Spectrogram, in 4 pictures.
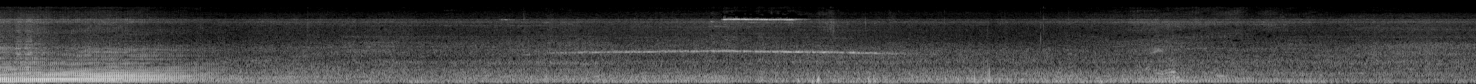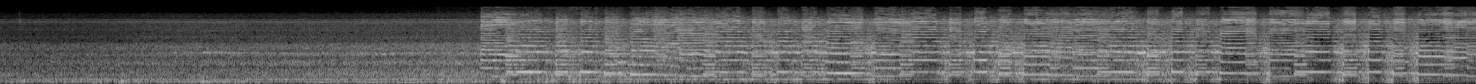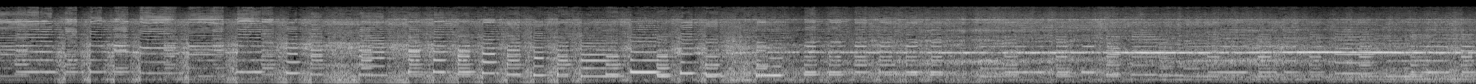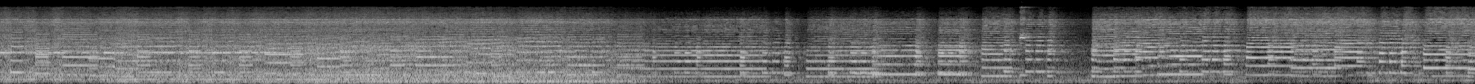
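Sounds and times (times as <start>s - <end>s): road and engine noise: 0.0s - 59.0s
musical bus horn tune: 19.5s - 59.0s.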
